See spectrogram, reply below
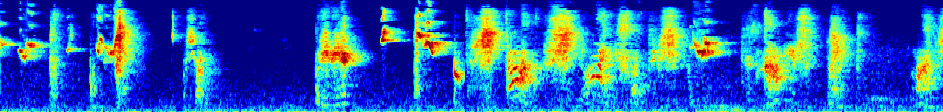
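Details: Pet male budgerigar, a talking bird called very chatty and funny, pouring out a fast stream of high, squeaky, warbling chatter with sharp clicks and chirps, briefly pausing before resuming steady babble.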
